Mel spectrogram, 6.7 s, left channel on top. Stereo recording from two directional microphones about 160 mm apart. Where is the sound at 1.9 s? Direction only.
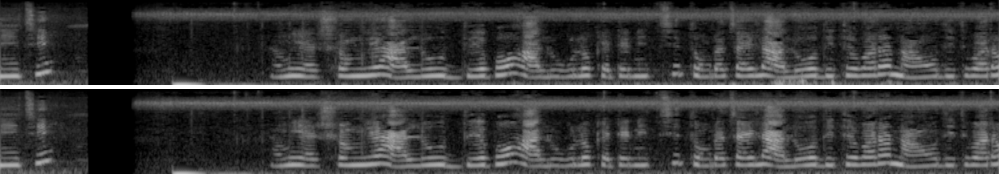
5° left (ahead or behind).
